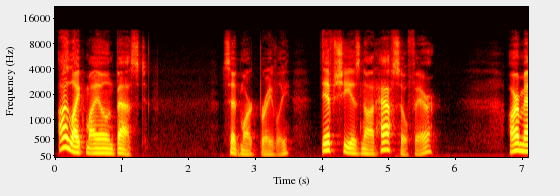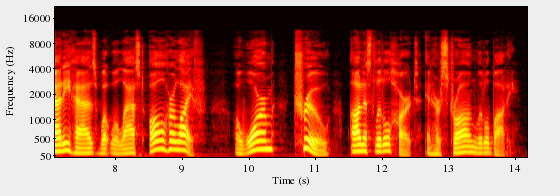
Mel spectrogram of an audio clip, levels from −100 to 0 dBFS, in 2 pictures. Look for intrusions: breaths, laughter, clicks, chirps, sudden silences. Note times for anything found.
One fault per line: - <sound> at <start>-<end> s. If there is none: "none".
none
